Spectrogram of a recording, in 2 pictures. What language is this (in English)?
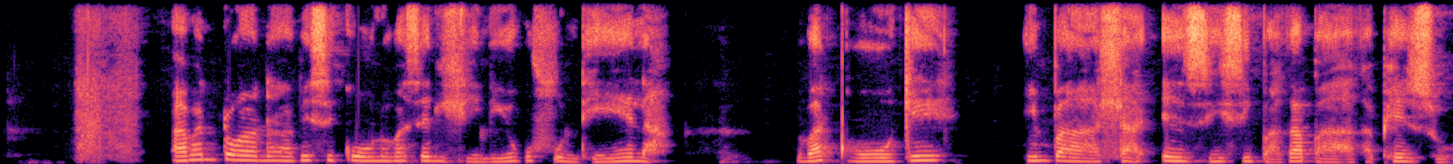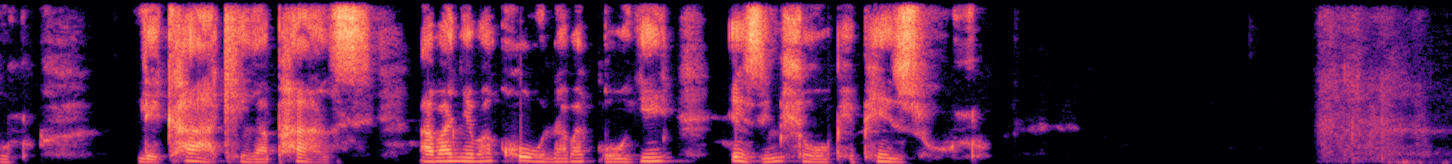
North Ndebele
